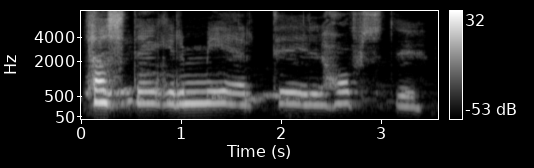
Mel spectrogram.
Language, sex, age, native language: Icelandic, female, 7, Polish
